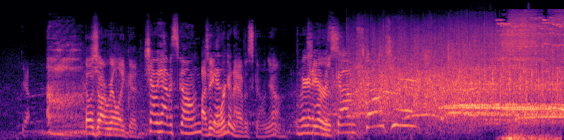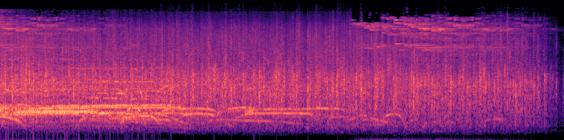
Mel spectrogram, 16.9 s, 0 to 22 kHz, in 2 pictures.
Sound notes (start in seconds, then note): 6.5 audience applauding; 13.6 chimes sounding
